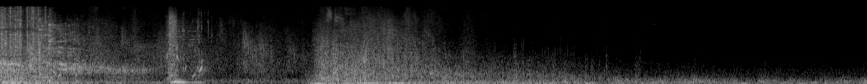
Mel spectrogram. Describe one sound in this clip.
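Fires crackle and roar softly.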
